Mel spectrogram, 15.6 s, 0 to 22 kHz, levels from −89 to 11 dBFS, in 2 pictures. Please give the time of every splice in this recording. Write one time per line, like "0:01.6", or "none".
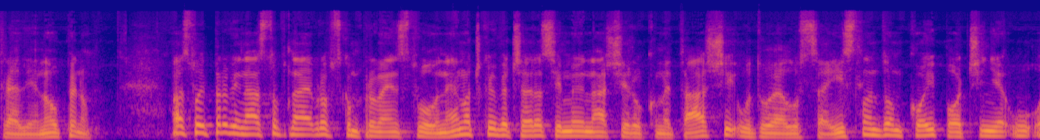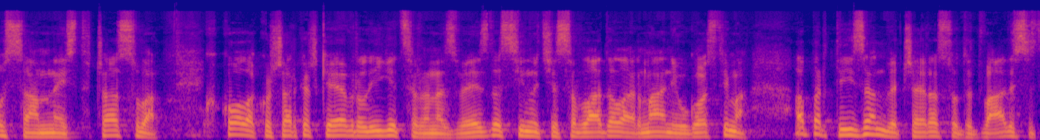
0:01.3
0:09.3

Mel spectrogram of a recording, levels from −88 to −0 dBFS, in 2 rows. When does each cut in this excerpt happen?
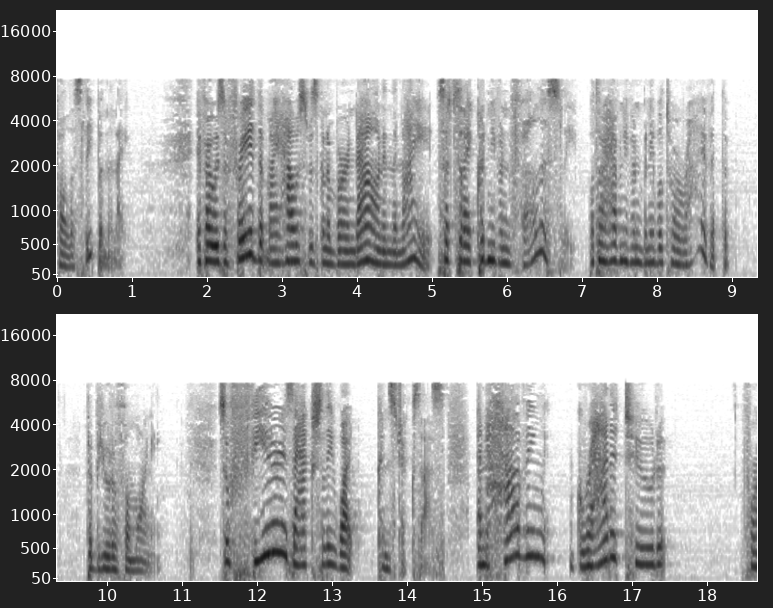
0:05.0
0:07.0

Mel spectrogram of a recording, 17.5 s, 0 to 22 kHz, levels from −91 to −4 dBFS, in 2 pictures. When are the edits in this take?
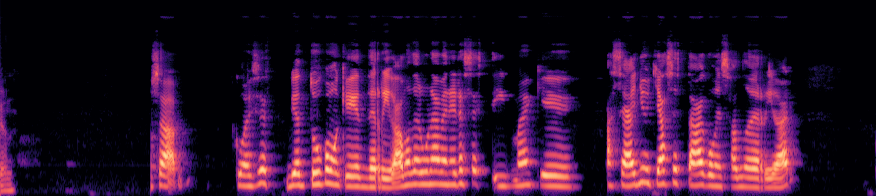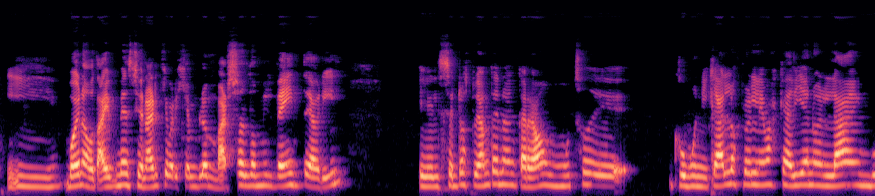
0:01.5

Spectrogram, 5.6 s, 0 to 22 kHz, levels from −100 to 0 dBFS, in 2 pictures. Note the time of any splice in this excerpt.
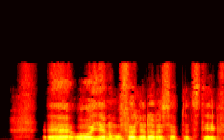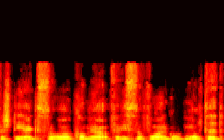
none

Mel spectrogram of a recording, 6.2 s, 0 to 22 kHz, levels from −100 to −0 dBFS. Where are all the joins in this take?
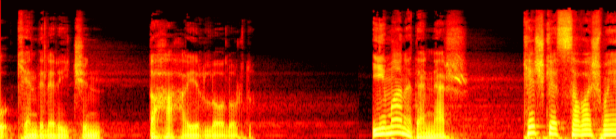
0:03.6

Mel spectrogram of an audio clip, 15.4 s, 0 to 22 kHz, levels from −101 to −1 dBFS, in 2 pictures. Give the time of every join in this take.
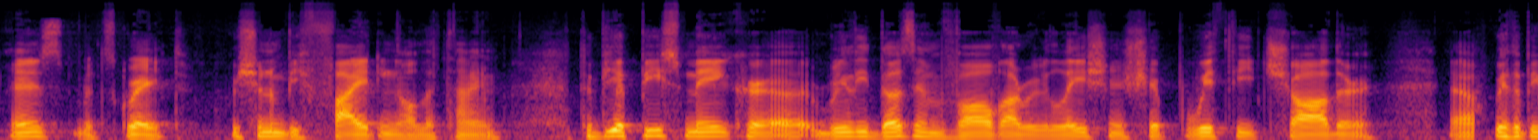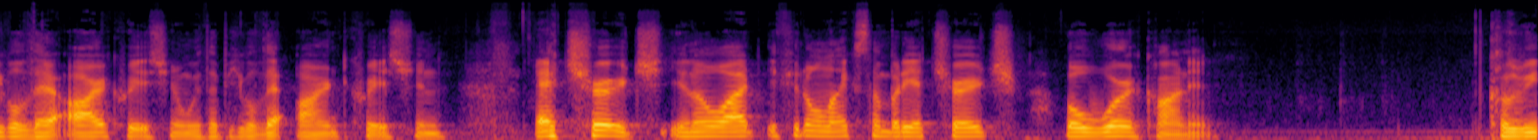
0:01.1
0:07.4

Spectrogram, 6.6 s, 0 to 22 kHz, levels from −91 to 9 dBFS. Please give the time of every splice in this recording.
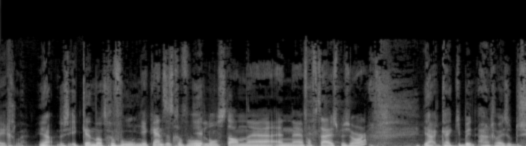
0:02.5
0:03.8

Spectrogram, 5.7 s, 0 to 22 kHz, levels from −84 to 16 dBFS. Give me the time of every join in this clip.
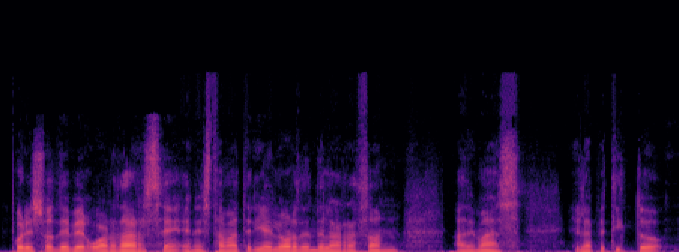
0:03.7

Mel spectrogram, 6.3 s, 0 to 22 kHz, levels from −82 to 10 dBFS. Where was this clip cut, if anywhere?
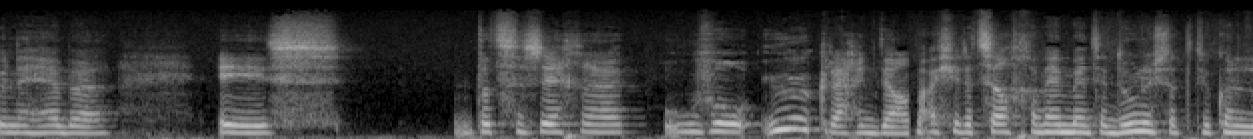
0:03.2
0:04.5

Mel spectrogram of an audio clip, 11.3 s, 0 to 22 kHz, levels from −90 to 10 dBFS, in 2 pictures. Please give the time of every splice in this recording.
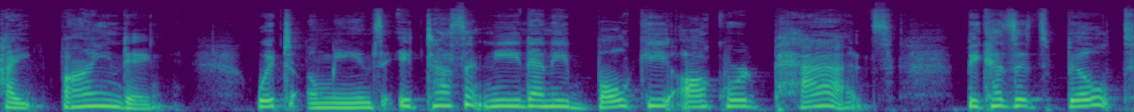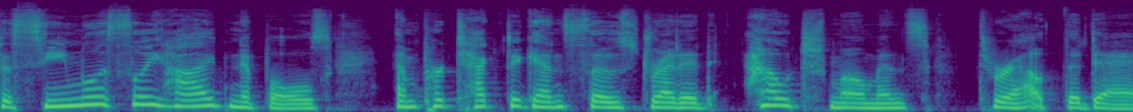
0:01.5

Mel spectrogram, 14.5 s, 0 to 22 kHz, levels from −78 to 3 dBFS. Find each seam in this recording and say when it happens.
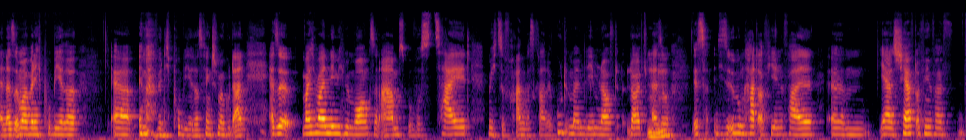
0:07.9
0:09.7
0:12.3

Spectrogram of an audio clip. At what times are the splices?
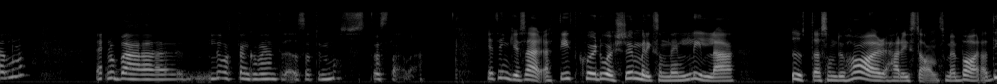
0:01.0
0:06.9

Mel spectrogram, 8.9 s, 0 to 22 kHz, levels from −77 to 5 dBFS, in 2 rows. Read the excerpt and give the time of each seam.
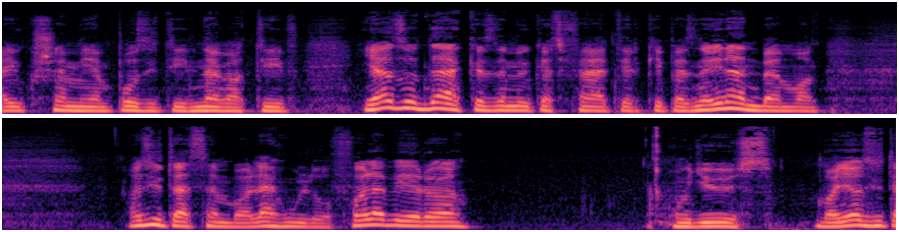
0:05.0

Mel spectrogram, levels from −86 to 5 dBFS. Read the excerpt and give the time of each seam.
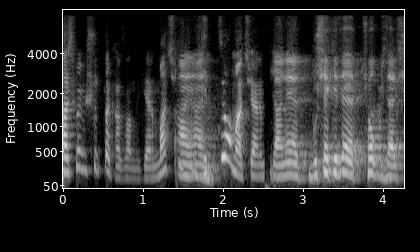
0:02.5

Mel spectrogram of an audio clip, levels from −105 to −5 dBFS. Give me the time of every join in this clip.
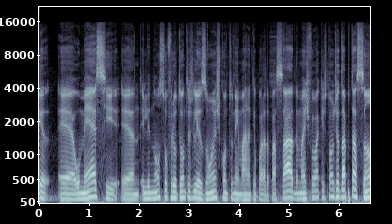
none

